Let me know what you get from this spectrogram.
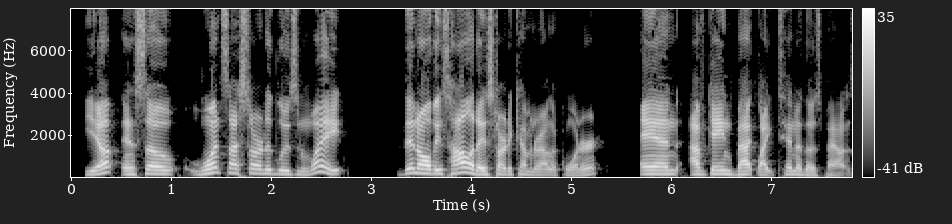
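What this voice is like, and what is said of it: Nasal congested voice. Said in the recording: “my voice is a little bit uh, nasally ... my allergies kick in or a cold of some kind”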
